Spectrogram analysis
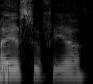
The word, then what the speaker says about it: Hagia Sophia: I mean, Turkey, the Hagia Sophia, is that how you Yeah, pronounce it? Hagia Sophia.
